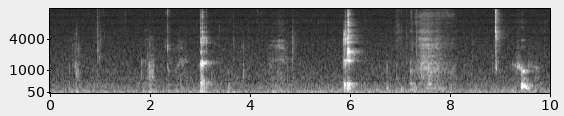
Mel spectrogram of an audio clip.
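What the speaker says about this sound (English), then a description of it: "Y'all should be happy that I just burped." During a filet mignon mukbang, a few short throaty burps and mouth clicks break up quiet chewing and eating sounds, close to the microphone and otherwise fairly hushed.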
